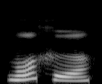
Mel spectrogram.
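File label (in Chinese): "磨合", Mandarin Chinese; hsk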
